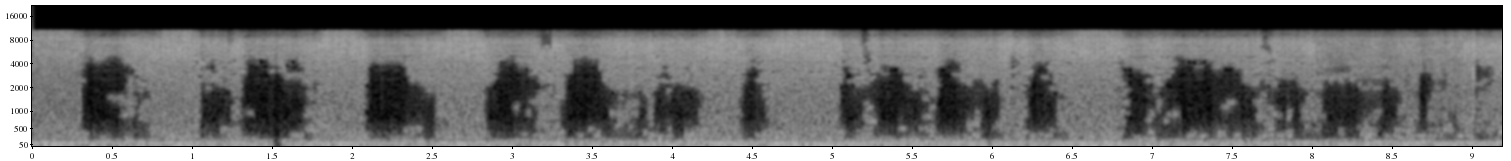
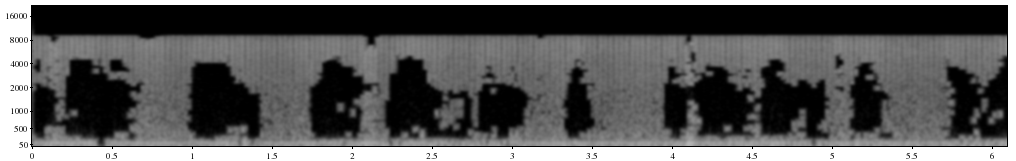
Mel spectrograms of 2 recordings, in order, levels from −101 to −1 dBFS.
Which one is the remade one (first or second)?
first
